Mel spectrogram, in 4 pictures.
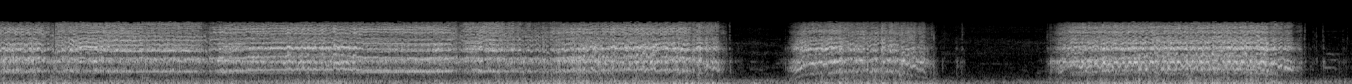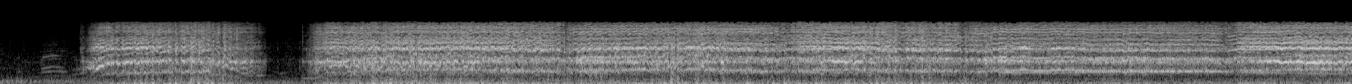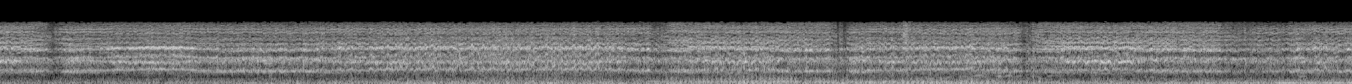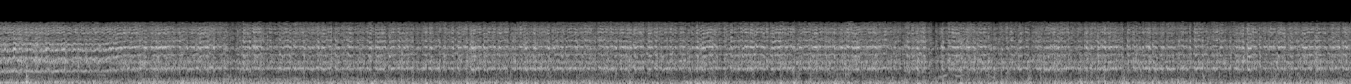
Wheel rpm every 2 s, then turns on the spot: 160, 160, 160, 100, 70, 80, 80, 80, 90, 160, 160, 160, 160, 160, 160, 160, 160, 160, 160, 160, 160, 190, 200, 200, 200, 200, 200.
6-10 12-14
